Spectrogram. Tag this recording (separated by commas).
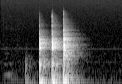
Knock, Door, Domestic sounds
